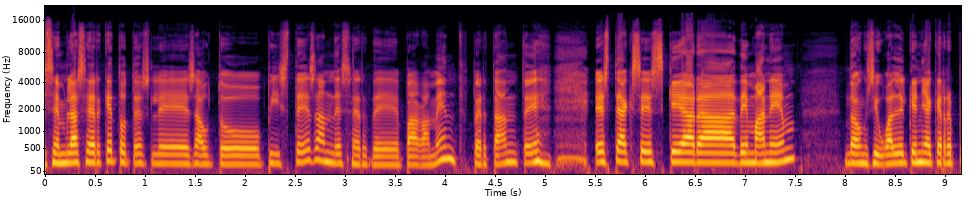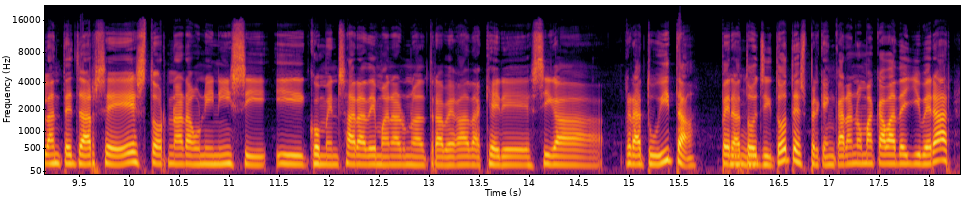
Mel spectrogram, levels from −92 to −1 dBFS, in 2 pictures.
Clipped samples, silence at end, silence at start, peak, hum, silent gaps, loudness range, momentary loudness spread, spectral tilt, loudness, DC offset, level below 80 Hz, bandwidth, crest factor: under 0.1%; 0.1 s; 0 s; 0 dBFS; none; none; 5 LU; 7 LU; -5 dB/octave; -16 LUFS; under 0.1%; -50 dBFS; 16 kHz; 16 dB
